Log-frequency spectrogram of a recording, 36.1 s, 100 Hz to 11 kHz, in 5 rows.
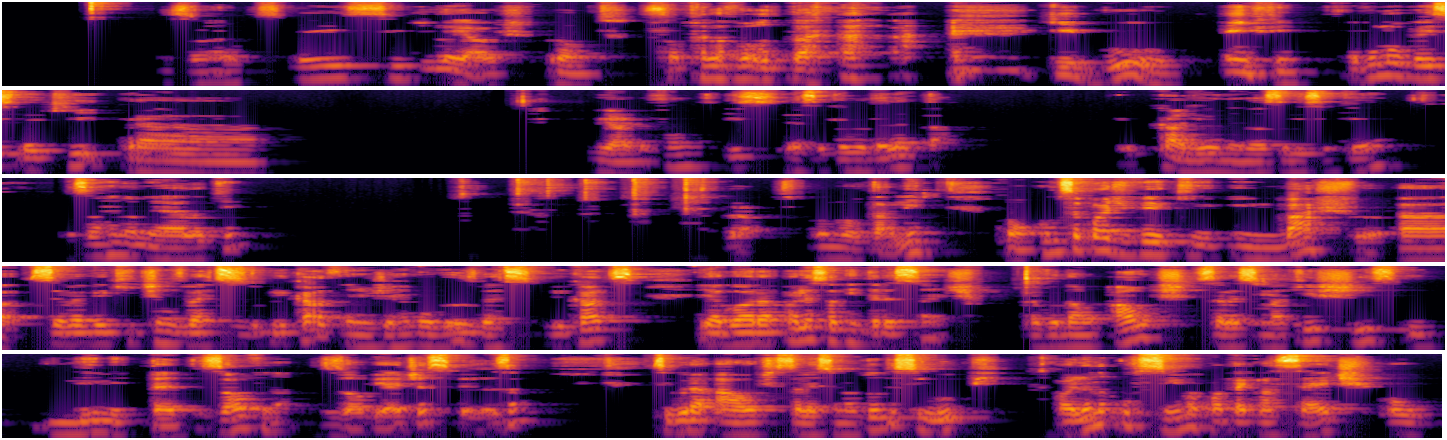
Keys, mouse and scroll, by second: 3.9 click, 5.4-9.8 drag, 9.8 right click, 10.8 click, 12.2 right click, 12.7-19.0 drag, 19.0 KP_Decimal, 20.8-21.1 middle drag, 21.1 right click, 21.5-22.1 middle drag, 22.1 Tab, 23.6-26.3 middle drag, 26.3 alt+a, 27.0 alt+right click, 30.5 x, 32.4 alt+right click, 34.0 KP_7.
